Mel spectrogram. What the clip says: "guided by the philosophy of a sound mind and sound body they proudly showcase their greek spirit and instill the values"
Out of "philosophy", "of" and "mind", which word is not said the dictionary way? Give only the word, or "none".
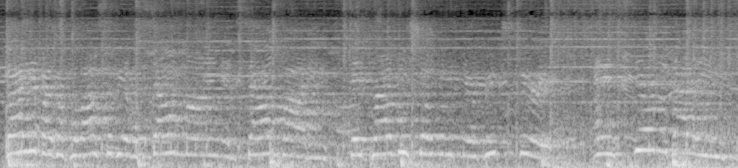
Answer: none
